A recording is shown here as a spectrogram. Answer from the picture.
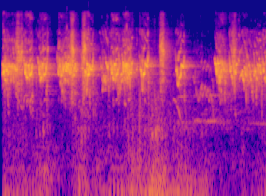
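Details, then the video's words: Pet budgerigars at play, chirping continuously: dense, scratchy warbling chatter in quick bursts with brief pauses, several birds overlapping, plus a faint low rumble underneath. "Budgies chirping sounds and playing budgies"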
